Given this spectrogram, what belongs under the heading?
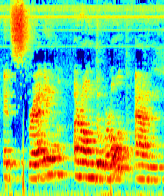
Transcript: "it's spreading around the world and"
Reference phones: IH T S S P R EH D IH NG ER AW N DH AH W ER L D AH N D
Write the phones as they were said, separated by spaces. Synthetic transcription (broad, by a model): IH T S S P R EH D IH NG ER AW N DH AH W ER L D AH N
